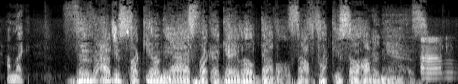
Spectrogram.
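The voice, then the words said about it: Exaggerated angry voice. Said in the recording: “I do an angry voice ... a gay guy do his angry, like an angry voice”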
